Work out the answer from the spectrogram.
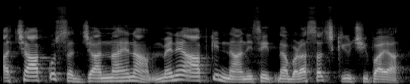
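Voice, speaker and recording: A man's voice: a little high, lively intonation, normal speed, a bit bright. A man voicing a young mother who pleads anxiously with her son. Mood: pleading.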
